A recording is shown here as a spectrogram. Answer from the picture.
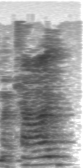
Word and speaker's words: McKay: One of our friends, Tony, gave us all nicknames because my surname is McKay, but it's pronounced McKay.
